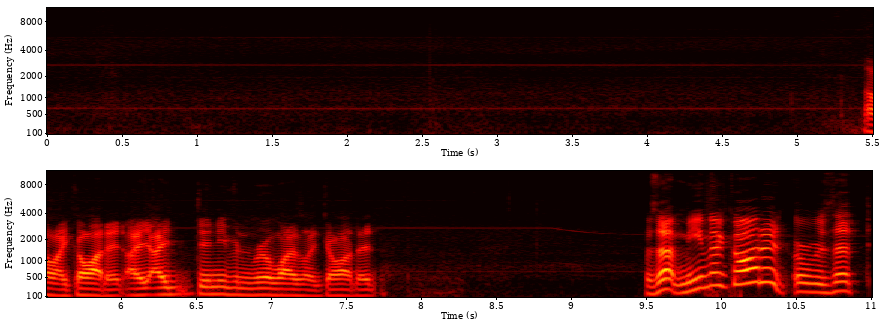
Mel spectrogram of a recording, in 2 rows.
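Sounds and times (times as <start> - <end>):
two-note whine: 0.0 - 11.0.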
